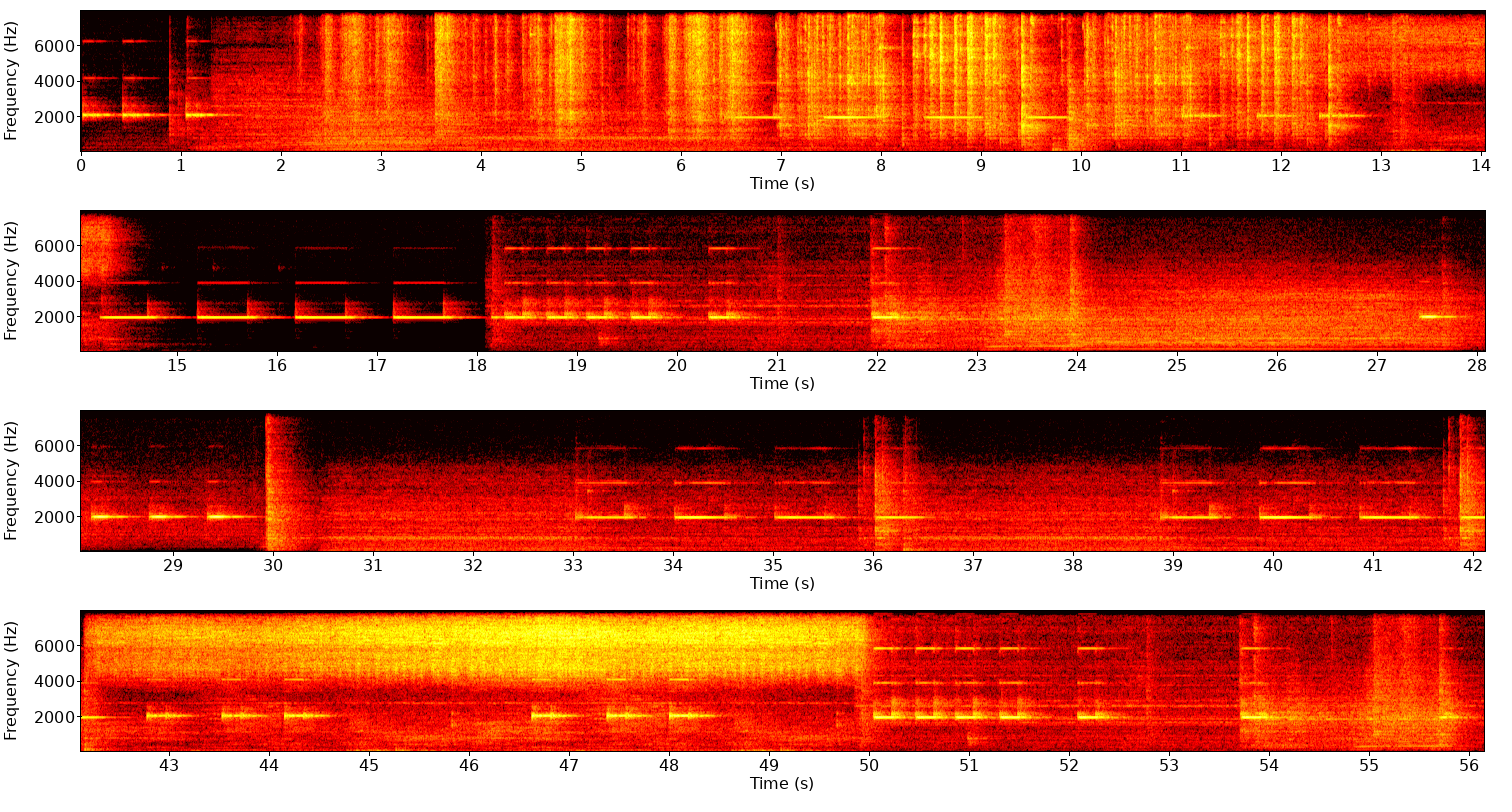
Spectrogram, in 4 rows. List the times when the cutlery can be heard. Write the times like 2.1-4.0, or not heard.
2.1-13.4.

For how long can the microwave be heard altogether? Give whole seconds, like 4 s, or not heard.
56 s.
